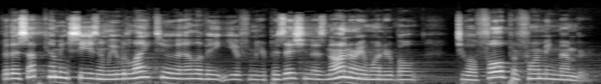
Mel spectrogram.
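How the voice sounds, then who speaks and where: A woman's voice: mid-range voice, quick pace, a little mellow, faint music behind, lightly acted. A woman playing a confident Pegasus flight captain, formally reading out a congratulatory letter in a cartoon fan story. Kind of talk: scripted character reading.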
